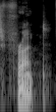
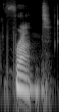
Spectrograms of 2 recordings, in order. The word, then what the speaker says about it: front: sound freh and then you have that final n sound so the tip of your tongue is touching the roof of your mouth front front yes so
